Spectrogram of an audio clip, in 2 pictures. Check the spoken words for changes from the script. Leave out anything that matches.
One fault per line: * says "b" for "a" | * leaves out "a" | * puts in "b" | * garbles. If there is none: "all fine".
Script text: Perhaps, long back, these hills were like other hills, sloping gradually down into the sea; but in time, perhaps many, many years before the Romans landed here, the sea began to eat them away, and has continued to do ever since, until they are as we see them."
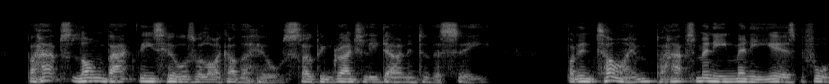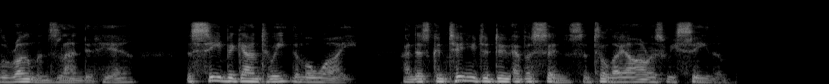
all fine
